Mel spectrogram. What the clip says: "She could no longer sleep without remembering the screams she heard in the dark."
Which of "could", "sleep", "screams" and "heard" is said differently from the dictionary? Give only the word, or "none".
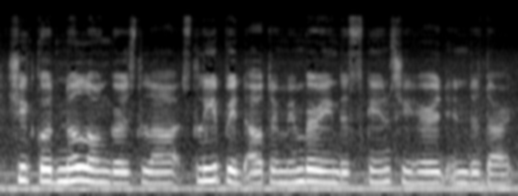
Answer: screams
